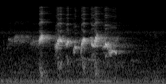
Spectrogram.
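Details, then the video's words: Red-whiskered bulbul from Dak Lak, Vietnam, two seasons old, delivers a fast chattering song phrase of about six linked, liquid notes ending in a lower downward slur, with a soft steady hum beneath. "CHÀO MÀO LÂN DAK LAK 2 MÙA SIÊU BỘNG"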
